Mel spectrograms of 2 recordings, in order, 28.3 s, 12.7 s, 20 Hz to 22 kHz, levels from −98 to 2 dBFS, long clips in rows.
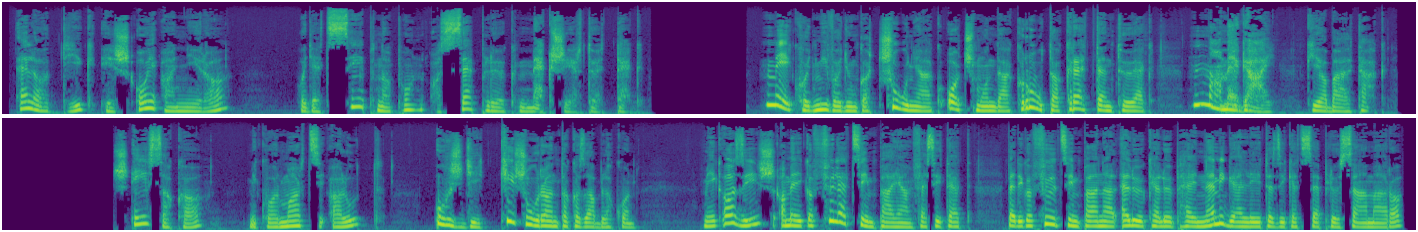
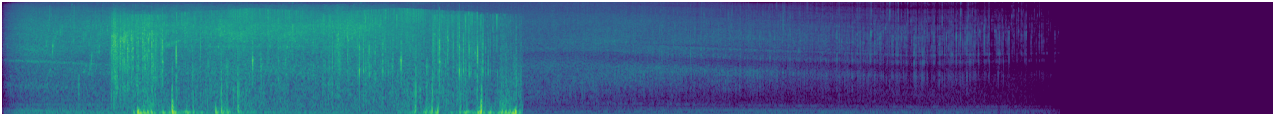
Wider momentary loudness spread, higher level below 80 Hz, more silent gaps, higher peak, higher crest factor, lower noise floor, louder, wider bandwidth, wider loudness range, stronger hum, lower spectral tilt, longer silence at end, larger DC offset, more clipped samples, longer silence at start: second, 12 LU vs 24 LU; second, -48 dBFS vs -40 dBFS; first, 6.53-7.44 s, 14.00-15.25 s vs none; about the same, 0 dBFS vs 0 dBFS; second, 16 dB vs 28 dB; second, -56 dBFS vs -68 dBFS; first, -15 LUFS vs -22 LUFS; second, 18 kHz vs over 20 kHz; second, 6 LU vs 23 LU; neither; first, -4.5 dB/octave vs -1.5 dB/octave; second, 0.15 s vs 4.9 s; neither; neither; about the same, 0.15 s vs 0.05 s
